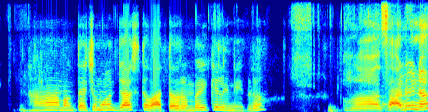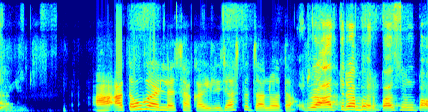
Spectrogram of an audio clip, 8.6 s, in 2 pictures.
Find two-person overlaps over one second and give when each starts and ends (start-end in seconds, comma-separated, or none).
none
